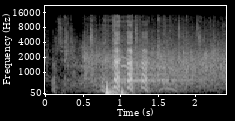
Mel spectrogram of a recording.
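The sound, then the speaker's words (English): A short burst of audience applause that swells quickly, peaks for about half a second, then fades into a low murmur, with a few voices mixed in. “So clap.”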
